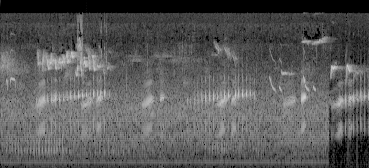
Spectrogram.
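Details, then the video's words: Several frogs give fast pulsed trills and short croaks in a busy chorus, with bird chirps and whistles above and a low hum throughout; the background changes abruptly near the end. "Magical Frog Sounds"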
